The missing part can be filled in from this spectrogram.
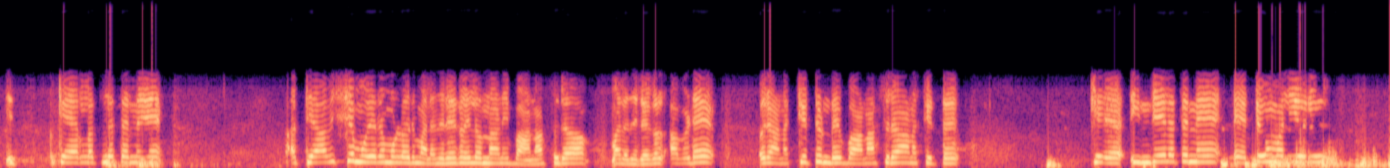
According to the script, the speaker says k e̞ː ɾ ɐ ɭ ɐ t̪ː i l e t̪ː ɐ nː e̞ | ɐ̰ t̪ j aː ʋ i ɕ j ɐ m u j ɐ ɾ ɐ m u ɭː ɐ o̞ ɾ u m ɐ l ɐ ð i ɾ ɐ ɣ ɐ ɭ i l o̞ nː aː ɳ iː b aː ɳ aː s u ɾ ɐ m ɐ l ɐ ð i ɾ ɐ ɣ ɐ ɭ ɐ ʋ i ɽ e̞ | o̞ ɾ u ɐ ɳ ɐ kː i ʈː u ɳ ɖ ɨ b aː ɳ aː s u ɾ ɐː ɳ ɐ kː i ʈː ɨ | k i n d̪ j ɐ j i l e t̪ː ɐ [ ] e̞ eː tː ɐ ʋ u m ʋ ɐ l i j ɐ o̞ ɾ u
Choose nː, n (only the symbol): nː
